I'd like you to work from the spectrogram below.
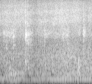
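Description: Rice for nasi goreng being stir-fried in a pan, a steady close sizzle with soft scraping of a spatula running continuously and alone, no voices.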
